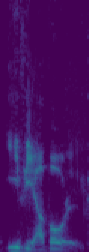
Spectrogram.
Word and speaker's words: Ivya Volga: the um, for the the Bone Reapers and um, Ivya Volga for um, I think you have to say it like this, Ivya Volga, like that. It's kind of you know sort of Dracula type thing uh, for for the Soul Blight um, the Soul Blight Grave Lords.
